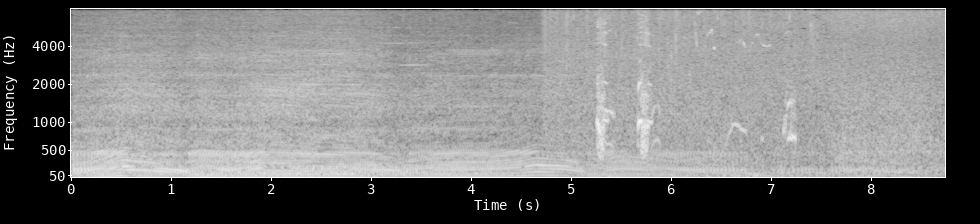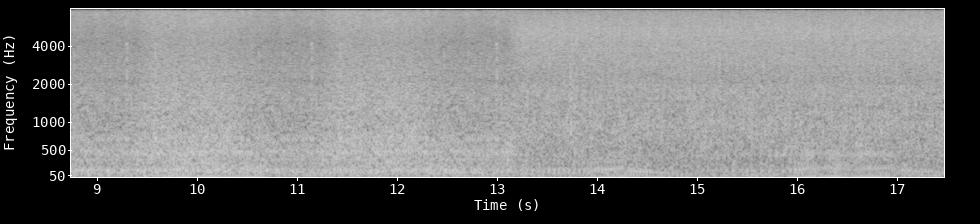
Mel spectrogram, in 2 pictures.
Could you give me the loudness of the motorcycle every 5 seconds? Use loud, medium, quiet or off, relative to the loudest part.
loud, medium, quiet, quiet.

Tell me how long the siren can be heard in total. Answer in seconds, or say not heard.
not heard.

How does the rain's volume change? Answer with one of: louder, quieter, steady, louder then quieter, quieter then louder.
steady.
